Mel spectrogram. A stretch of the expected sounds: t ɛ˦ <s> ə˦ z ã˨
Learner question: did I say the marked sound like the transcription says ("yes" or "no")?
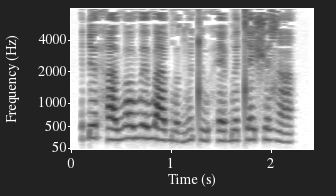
no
